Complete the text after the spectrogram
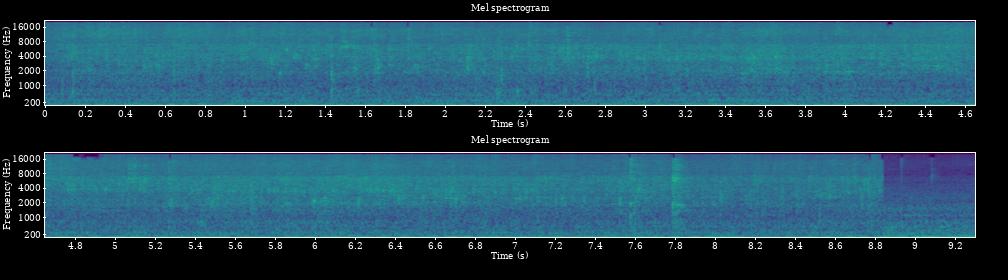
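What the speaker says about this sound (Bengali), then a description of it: "মাছ ছেড়ে দিয়েছি, ভোলা মাছ, ভালো করে এগুলো হোক" Bhola fish frying in a pan gives off a loud, constant sizzle that runs unbroken for about nine seconds, with a low steady hum beneath it and no talking.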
